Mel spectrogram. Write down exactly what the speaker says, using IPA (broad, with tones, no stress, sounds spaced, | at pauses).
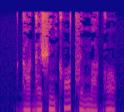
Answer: ɡ a˨ ɡ ɛ˨ ʃ ĩ˨ kʰ ɔ˦ t͡s ɪ˨ n a˨ ɡ ɔ˦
